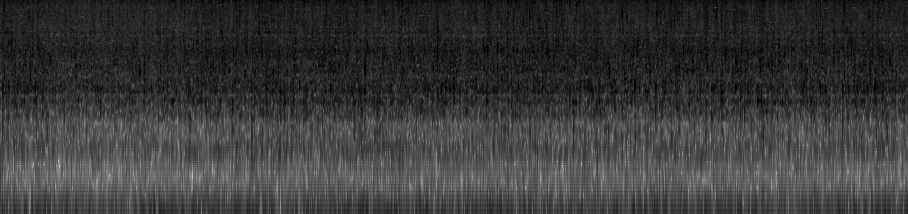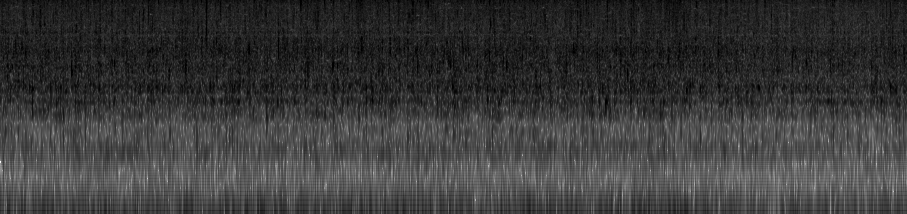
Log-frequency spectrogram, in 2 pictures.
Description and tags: water stream
Birds, around noon.
ambiance, ambience, ambient, atmosphere, babbling, brook, bubbling, close, creek, field-recording, flow, flowing, forest, gurgle, gurgling, liquid, meditative, nature, relaxation, relaxing, river, shallow, soundscape, splash, stream, trickle, water, woodlands, woods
